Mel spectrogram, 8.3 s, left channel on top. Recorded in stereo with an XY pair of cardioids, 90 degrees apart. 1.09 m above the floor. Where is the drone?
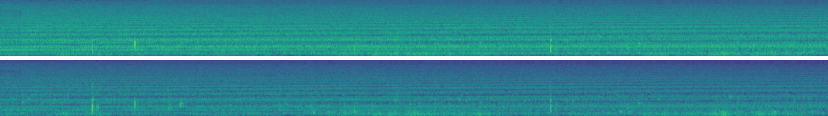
70° left.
